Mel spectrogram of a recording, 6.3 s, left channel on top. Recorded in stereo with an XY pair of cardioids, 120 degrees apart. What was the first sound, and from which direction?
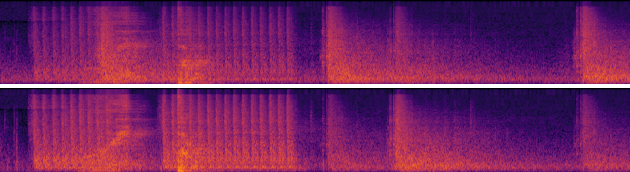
Throat clearing, 65° right.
